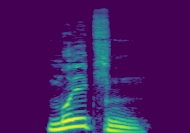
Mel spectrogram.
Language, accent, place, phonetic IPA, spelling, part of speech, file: German, Germany, Berlin, [ˈmʊlçn̩], mulchen, verb, De-mulchen.ogg
- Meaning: to mulch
